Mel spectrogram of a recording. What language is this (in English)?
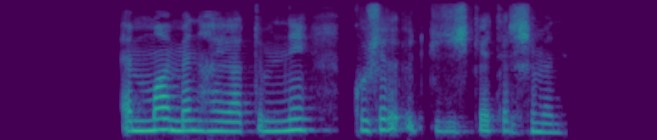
Uyghur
